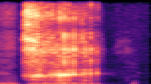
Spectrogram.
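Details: In a pediatric asthma lecture, an adult imitates the rough, snorting, nasal noisy breathing that parents often mistake for wheeze; it is not a wheeze.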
